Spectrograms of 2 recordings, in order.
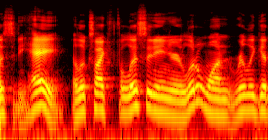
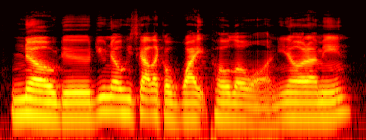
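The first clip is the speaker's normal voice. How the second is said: usual speaking voice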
